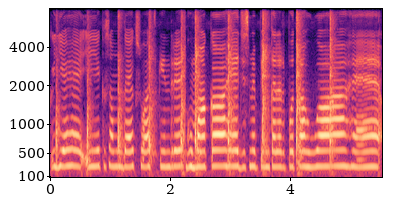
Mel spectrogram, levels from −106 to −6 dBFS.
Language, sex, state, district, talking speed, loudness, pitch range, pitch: Hindi, female, Chhattisgarh, Rajnandgaon, 150 wpm, -15 LUFS, 265-275 Hz, 270 Hz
